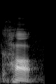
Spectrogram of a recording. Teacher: तो अघोष महाप्राण ध्वनि है खा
